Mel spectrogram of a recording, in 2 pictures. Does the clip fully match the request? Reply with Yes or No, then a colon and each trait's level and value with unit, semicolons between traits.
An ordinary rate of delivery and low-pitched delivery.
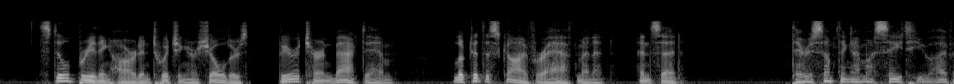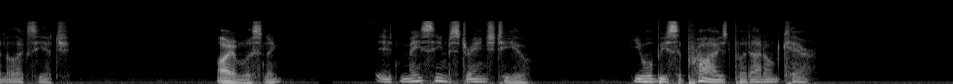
Yes: average, 160 wpm; very low, 95 Hz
